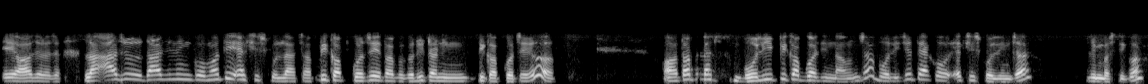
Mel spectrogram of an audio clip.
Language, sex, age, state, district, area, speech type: Nepali, male, 30-45, West Bengal, Darjeeling, rural, conversation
